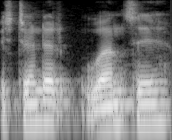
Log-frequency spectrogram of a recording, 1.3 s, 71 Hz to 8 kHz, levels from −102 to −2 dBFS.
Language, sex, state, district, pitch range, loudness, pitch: Hindi, male, Bihar, Jahanabad, 120-125 Hz, -18 LUFS, 125 Hz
